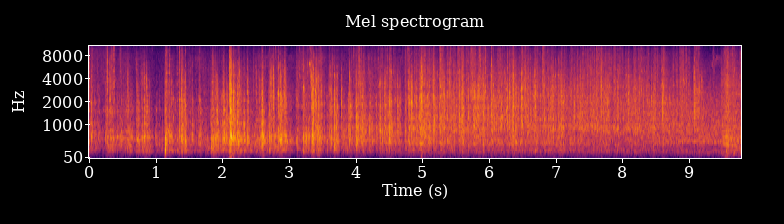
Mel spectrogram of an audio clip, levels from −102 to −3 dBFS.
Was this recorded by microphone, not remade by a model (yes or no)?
yes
